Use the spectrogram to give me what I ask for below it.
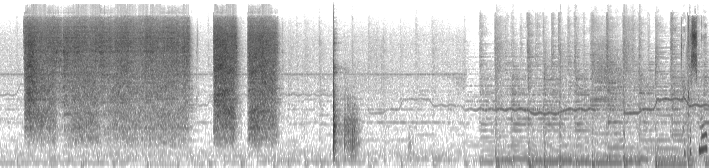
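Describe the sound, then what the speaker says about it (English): Oil mister spraying into an air-fryer basket in a kitchen, a long hiss followed by two shorter bursts, then a clatter and quieter handling noises with music underneath. "Mist the basket with oil."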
